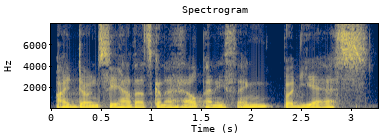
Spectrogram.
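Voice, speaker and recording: Medium-pitched man roleplaying, thinking aloud. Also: moderate pace, darkish tone, slightly rough. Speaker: player in a tabletop RPG. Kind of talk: casual in-character tabletop roleplay.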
